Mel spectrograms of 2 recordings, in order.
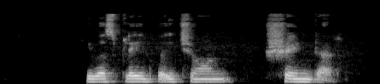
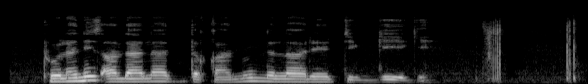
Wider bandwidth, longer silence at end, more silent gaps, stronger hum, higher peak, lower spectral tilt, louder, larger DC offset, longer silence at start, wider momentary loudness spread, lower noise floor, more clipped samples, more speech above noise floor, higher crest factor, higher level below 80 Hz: first, 11.5 kHz vs 10 kHz; first, 0.45 s vs 0.15 s; neither; neither; first, -2 dBFS vs -6 dBFS; second, -5.5 dB/octave vs -7.5 dB/octave; first, -17 LUFS vs -21 LUFS; neither; first, 0.85 s vs 0.45 s; second, 12 LU vs 19 LU; first, -76 dBFS vs -59 dBFS; neither; first, 60 dB vs 38 dB; about the same, 16 dB vs 18 dB; about the same, -64 dBFS vs -68 dBFS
